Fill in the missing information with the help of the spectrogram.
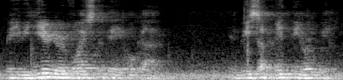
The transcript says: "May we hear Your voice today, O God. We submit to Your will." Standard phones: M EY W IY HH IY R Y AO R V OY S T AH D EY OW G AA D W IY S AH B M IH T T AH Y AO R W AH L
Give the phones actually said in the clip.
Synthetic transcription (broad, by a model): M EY W IY HH IY R Y AO R V OY S T AH D EY OW G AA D W IY S AH B M IH T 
